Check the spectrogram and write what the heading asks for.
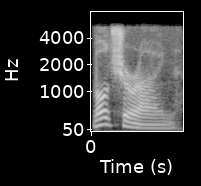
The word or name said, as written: vulturine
